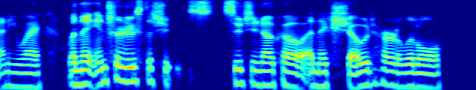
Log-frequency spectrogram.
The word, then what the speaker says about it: Tsuchinoko: Sukinoko. I can't pronounce it. God. Tsuchinoko.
